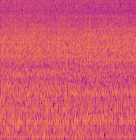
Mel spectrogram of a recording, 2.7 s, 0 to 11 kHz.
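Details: Infiniti G37 after a $20 part fixed its engine and transmission service: steady, quiet petrol V6 idle with even low hum and no knocks, ticks or misses.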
